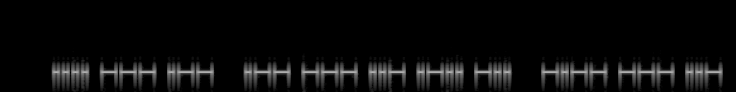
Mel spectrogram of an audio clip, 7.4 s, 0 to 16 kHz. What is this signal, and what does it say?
Morse code, heard as a keyed tone, about 25 wpm, 700 Hz. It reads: HOW WOULD YOU
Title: Sentences from Top 1000 Words - Review Part 1 - 25wpm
